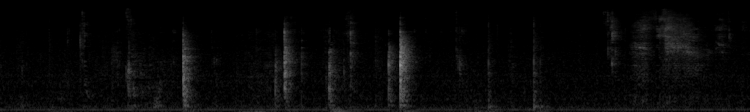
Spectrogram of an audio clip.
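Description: A person eating close to the microphone: chewing and wet mouth sounds with a series of sharp, irregular clicks, the loudest about four seconds in, and a brief hissing sound near the end.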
